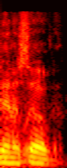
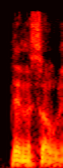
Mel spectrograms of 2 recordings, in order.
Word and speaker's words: Denisovan: Asian people are more Denisovan, whatever I can't say it right. Denisovan. Denisovan, yeah.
